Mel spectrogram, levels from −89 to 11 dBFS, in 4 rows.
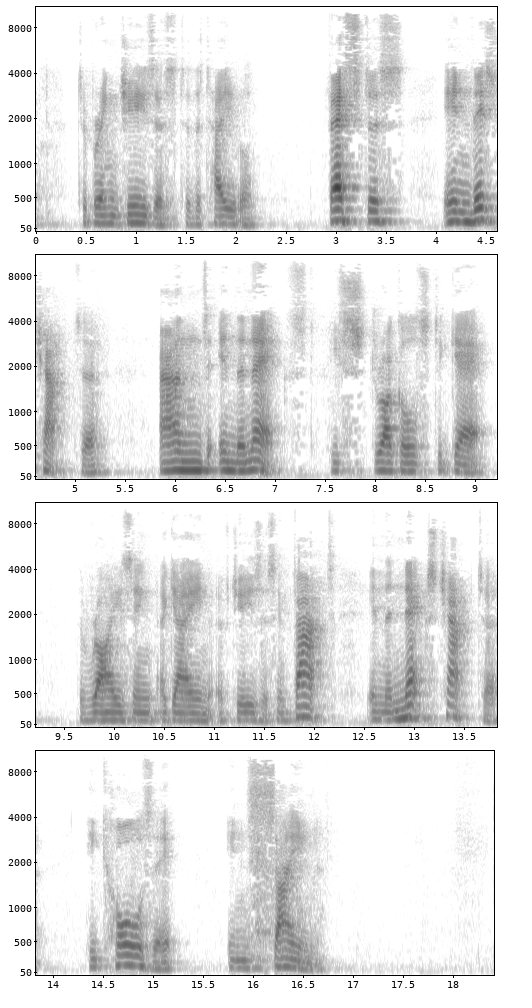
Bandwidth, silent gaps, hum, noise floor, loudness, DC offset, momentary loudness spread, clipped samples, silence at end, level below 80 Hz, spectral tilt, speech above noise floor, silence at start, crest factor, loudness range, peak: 10.5 kHz; none; none; -75 dBFS; -34 LUFS; under 0.1%; 18 LU; under 0.1%; 1.7 s; -70 dBFS; -6 dB/octave; 41 dB; 0.4 s; 28 dB; 6 LU; -8 dBFS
